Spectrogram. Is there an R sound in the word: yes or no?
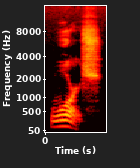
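yes. It is said with an added R sound.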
